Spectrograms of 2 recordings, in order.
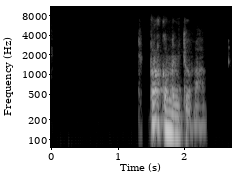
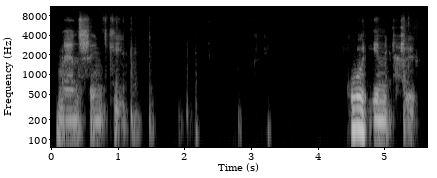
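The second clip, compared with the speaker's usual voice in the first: slow dictation; slower than usual. Shown as a demonstration. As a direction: say it again slowly to check. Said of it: "І записуємо слова". (повільне повторення диктанту)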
